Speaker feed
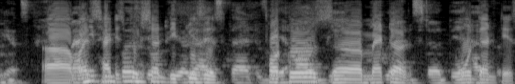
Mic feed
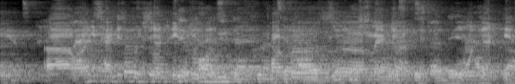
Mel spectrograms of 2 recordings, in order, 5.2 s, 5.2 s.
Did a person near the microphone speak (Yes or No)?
Yes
